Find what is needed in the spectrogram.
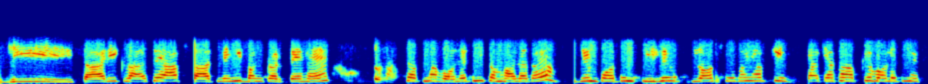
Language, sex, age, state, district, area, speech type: Urdu, male, 18-30, Delhi, Central Delhi, urban, conversation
